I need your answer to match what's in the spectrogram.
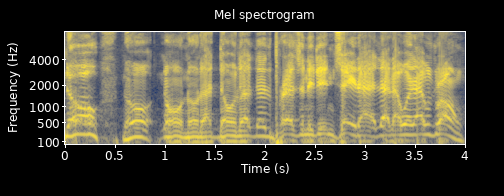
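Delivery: rough, creaky put-on voice with halting, stumbling repeats. Recalling Trump talking about the pandemic, doing a Doctor Fauci impression. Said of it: "I hate when I do his voice".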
